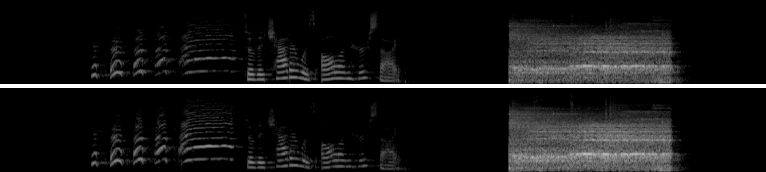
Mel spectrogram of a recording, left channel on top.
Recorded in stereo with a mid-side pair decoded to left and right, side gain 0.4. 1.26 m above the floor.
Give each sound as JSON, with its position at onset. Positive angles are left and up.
{"t": 0.9, "sound": "laughter", "azimuth_deg": 5, "distance_m": 0.6}
{"t": 2.4, "sound": "a woman speaking", "azimuth_deg": 50, "distance_m": 0.9}
{"t": 5.1, "sound": "a shout", "azimuth_deg": -40, "distance_m": 0.7}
